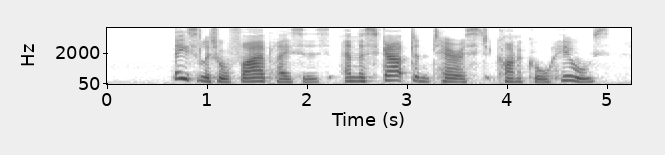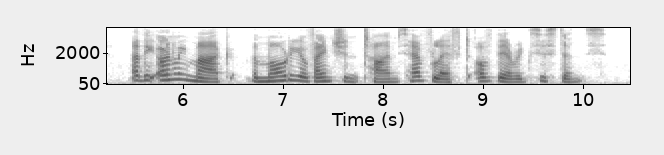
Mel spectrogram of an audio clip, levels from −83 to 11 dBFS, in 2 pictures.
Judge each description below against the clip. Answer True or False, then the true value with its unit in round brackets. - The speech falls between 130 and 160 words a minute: True (145 wpm)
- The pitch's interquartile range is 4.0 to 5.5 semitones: True (4.9 semitones)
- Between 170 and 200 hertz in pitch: True (190 Hz)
